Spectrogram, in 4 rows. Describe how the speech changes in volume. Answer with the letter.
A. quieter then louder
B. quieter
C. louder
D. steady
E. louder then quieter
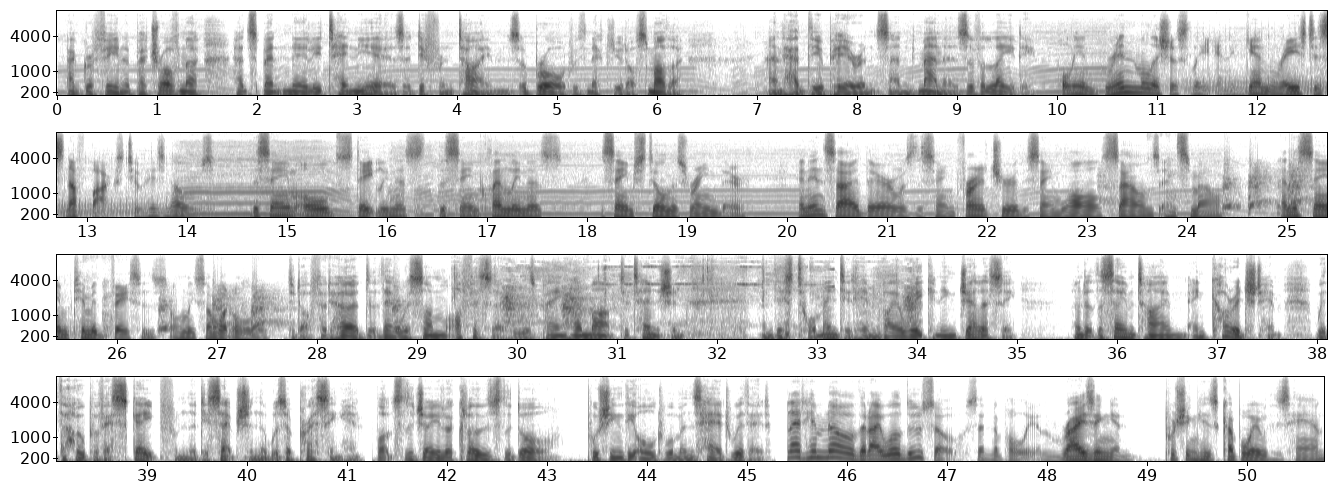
D.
